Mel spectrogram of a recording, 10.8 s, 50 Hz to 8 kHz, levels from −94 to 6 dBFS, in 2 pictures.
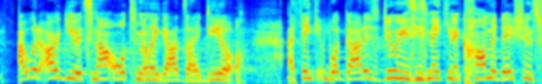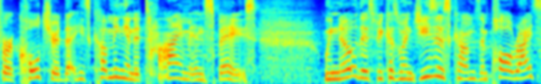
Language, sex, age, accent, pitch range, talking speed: English, female, 30-49, American, 210-255 Hz, 210 wpm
